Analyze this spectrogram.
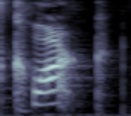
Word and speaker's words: clerk: they pronounced it in England as cleric they pronounce it as Clark just completely yeah so the occupation is a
